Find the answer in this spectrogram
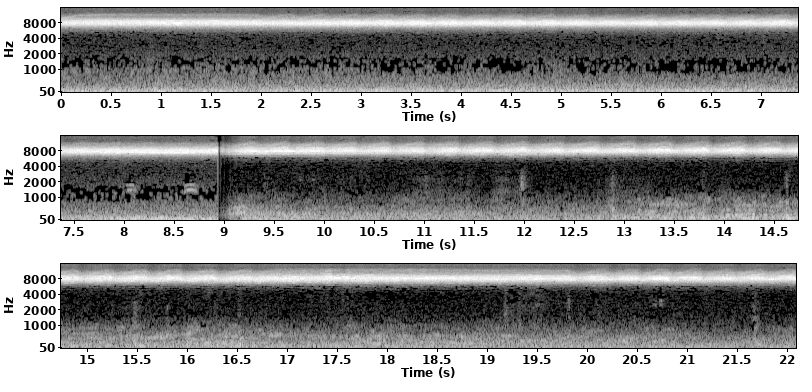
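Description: A high, steady insect chorus chirring without pause, broken off for an instant about nine seconds in.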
